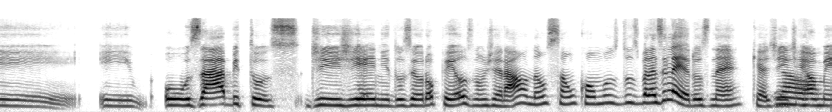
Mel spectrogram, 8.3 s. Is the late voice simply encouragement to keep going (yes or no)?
yes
